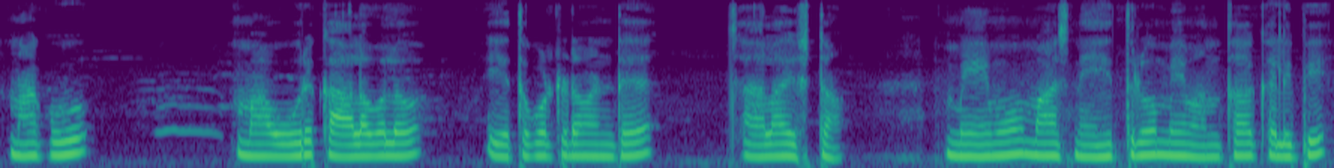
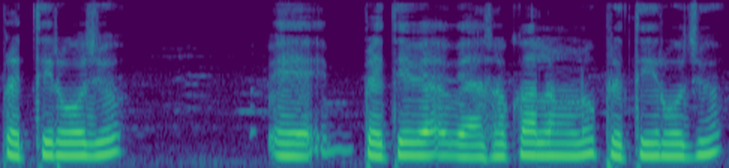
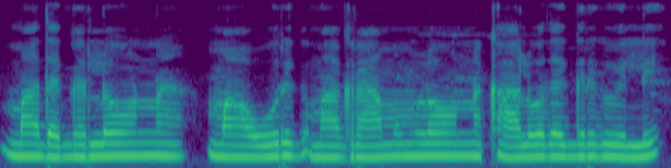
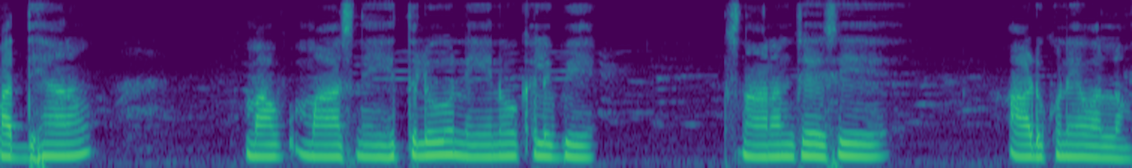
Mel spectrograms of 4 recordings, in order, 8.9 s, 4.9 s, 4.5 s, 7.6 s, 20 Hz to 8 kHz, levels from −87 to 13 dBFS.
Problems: background sounds at intervals, background conversations at intervals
